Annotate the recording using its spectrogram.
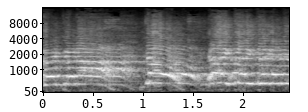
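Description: A performer's loud, drawn-out vocal cries, held high notes whose pitch slides downward in the middle and then holds again.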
